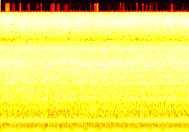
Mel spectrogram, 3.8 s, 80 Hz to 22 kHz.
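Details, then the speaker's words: 1996 Toyota 4Runner with 3.4 V6, started right away after two years parked, warming up at idle: steady low rumble with a faint constant hum and no knocks or misses. Engine idling evenly. "it's been Park here for a very long time and it still turned on right away"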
